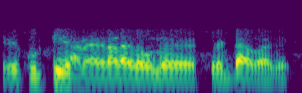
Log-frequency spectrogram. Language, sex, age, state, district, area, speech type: Tamil, male, 30-45, Tamil Nadu, Thanjavur, rural, conversation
